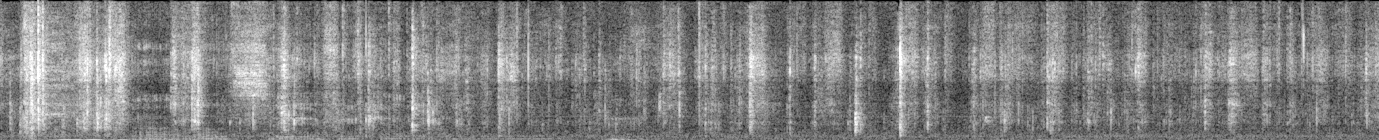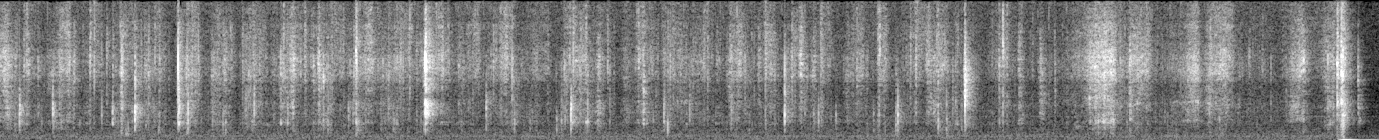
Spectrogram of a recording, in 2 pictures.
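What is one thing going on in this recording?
Paper sheets are unfolded with crisp rustling.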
